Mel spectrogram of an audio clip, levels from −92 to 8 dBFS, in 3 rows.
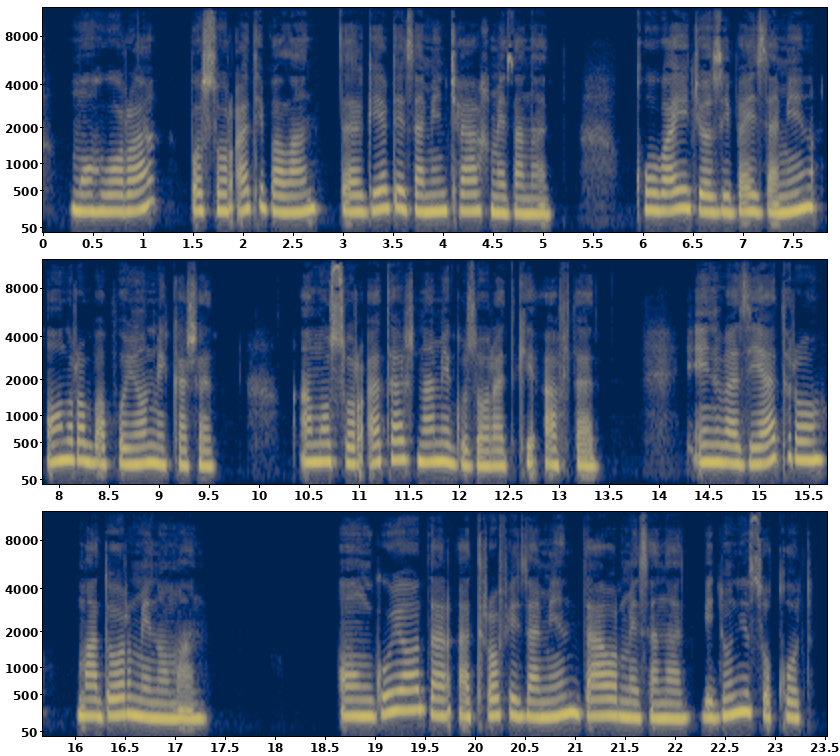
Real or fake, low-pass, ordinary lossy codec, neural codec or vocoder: real; none; none; none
